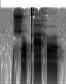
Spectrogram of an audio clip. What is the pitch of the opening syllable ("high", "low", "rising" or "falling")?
high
